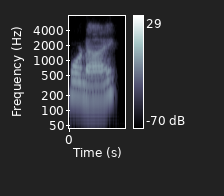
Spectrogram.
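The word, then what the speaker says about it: Horney: carl young as well and then um karen hornai and that's how you pronounce her name hornai um she agreed with young about um individuals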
